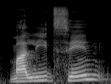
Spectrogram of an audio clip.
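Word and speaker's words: Malintzin: Dona marina in part because the Spanish couldn't pronounce my lead scene so they decided it sounds like maligne choice so we're gonna keep it there but then notice another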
